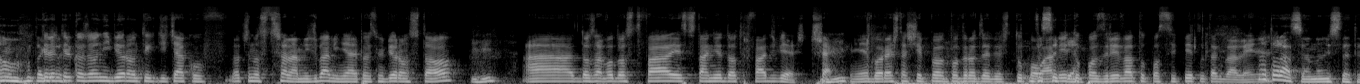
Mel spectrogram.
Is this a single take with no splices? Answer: yes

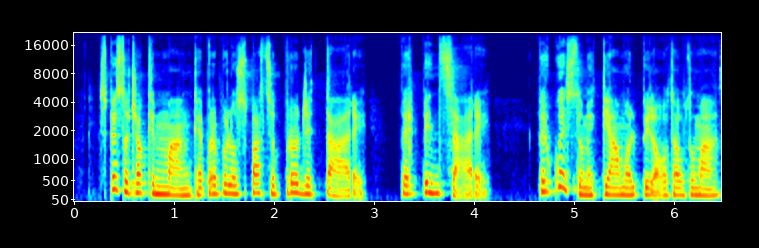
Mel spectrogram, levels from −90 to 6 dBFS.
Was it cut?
yes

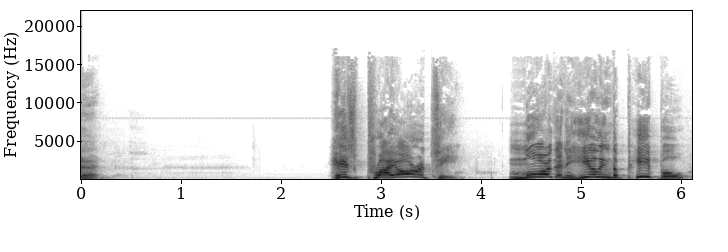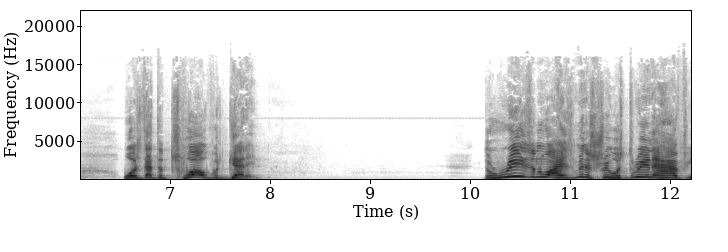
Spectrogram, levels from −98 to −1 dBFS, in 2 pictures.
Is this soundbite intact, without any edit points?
yes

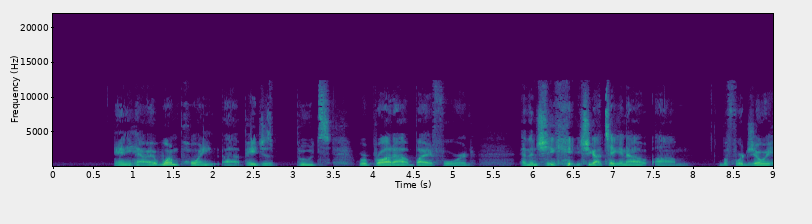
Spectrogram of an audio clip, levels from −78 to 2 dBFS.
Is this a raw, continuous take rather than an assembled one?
yes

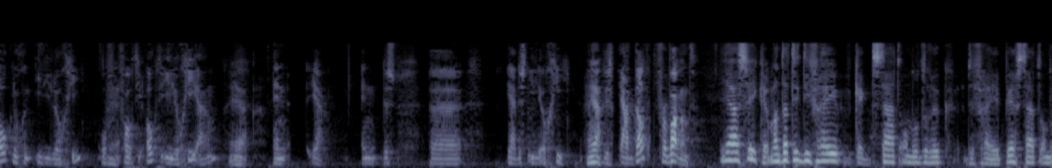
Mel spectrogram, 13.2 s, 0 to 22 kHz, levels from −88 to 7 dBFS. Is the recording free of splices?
no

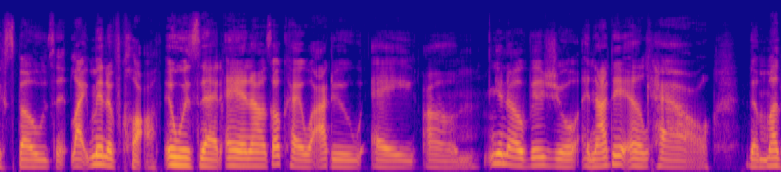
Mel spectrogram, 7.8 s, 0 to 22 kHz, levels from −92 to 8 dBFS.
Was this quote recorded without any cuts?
no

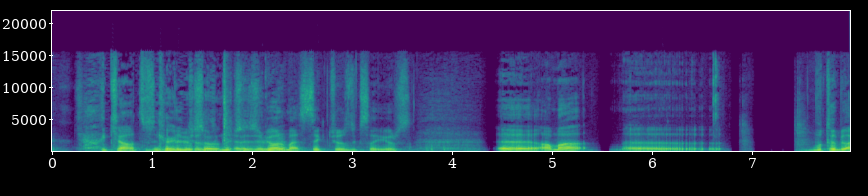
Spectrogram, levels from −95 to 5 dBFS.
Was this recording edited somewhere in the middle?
no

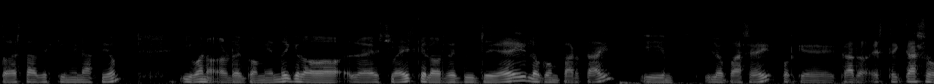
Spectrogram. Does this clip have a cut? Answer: yes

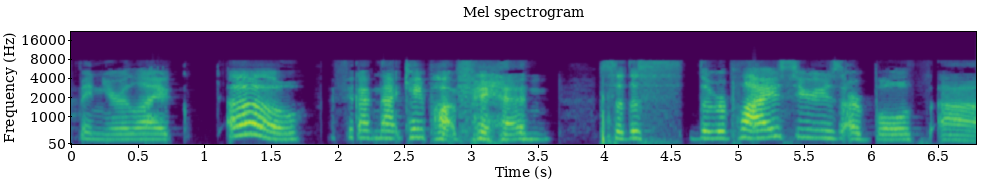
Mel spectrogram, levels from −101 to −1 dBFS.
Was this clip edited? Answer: yes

